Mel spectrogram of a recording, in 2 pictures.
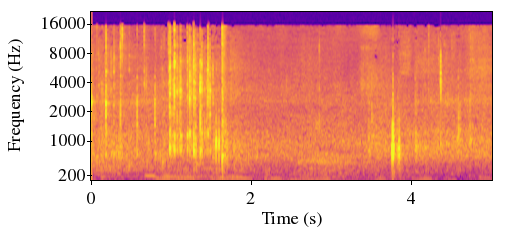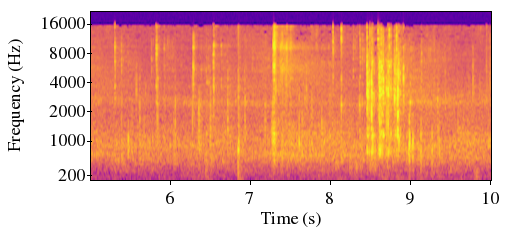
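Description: Dice rattle and clatter onto a wooden board.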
